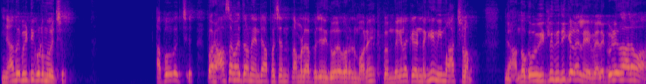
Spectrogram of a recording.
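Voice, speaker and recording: Keeping a very even loudness, a man speaks at a high pitch with ordinary pitch variation against a quiet background. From Kerala, India. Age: 50s. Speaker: pastor. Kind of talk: sermon. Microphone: handheld.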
